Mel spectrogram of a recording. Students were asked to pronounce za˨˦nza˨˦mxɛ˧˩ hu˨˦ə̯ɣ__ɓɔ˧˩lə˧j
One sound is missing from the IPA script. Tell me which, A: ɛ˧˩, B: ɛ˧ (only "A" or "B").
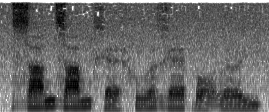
B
